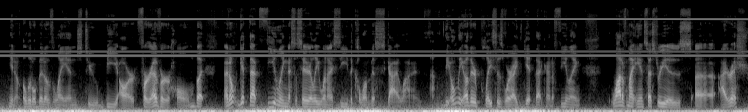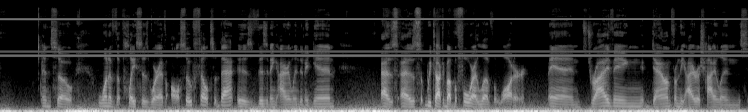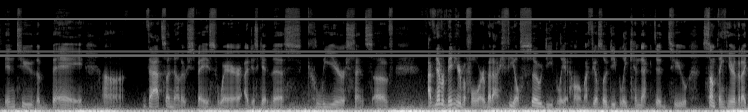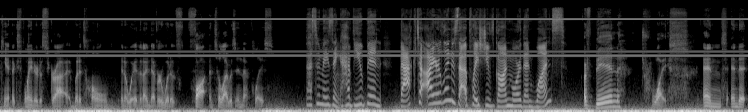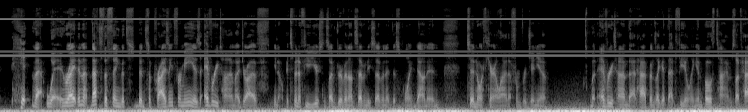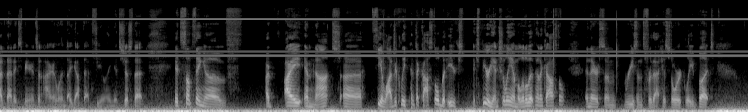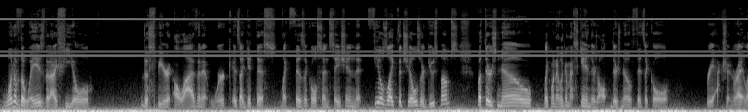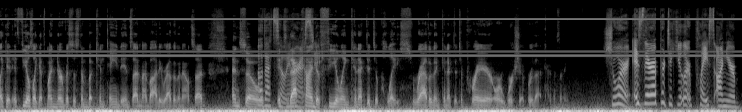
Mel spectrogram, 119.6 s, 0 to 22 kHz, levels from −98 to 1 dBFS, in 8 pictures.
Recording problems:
high-pitched whine; loud; throughout; 10.5 kHz, 6 dB below the speech
low rumble; noticeable; throughout; 15 dB below the speech

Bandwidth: 16 kHz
